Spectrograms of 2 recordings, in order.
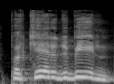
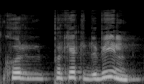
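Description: First: High, very loud sudden outburst; involuntary blurt. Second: High, loud but more controlled question; hesitant repeat. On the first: Henrik's mouth speaking by itself, shouted blurt. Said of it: "Kom det ut av Henrik". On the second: Henrik repeating the question when asked, controlled but insistent. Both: Acted.

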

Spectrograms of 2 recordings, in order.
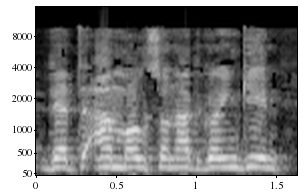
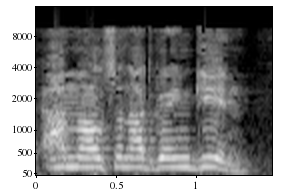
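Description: First: I'm hit hardest, the rest slow and even; stress on I'm. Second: Slow, with "also" carrying the main weight and a falling end; stress on also. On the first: Teacher showing the class where the emphasis falls, stressing I'm. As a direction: lean on "I'm" as if to say "I too". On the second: Teacher repeating the verse to the class, now stressing also. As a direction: lean on "also" as if to say "also not". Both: Shown as a demonstration. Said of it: "What is the emphasis here?".

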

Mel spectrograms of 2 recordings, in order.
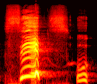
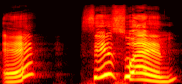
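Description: First: Much higher and louder, laughing through "Since when?"; laughing disbelief. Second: Loud, higher, stunned "since when?"; shocked disbelief. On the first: Host repeats her reaction to his claim, laughing loudly in disbelief. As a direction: crack up while repeating the question. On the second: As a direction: blurt it out in sheer disbelief. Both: Retold or imitated. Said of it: "I was like".

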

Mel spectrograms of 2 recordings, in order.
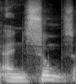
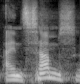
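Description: First: "Sums" said with an oo vowel; "Sums" in place of Sams, offhand; mispronounced name. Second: "Sams" stressed high with an ah vowel; raised-pitch, insistent "Sams"; called-out correction. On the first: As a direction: casually garble the name as "Sums". Fireman garbles the name Sams. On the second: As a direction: correct the name firmly, punching "Sams". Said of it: "rief sie". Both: A narrator's reading.

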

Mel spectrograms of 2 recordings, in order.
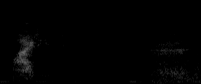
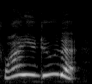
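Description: First: Slow, barely audible whisper; whispered question. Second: High-pitched exasperated question; exasperated scolding. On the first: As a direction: whisper it very slowly under the breath. Startled aside to something nearby. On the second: Scolding after finding it was Stitch. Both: Real, not acted.

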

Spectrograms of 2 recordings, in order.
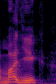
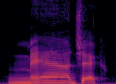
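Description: First: "magic" as MAH-yeek; pronunciación errónea. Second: "magic" slow, MEH-jek; pronunciación correcta. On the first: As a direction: say "magic" with open a, y and ee. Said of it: "pensabas que se decía magic". ("magic" mal dicho, «mayik») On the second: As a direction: draw out "magic" with short e vowels, hard j. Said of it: "Y no, es magic". ("magic" lento, «meee-dchek») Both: Shown as a demonstration.

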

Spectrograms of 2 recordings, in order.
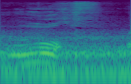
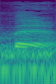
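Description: First: "moof" as a tongue-slip for "math"; a stumbled "moof" in place of "math"; fumbled word. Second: Said in the usual way. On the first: Shown as a demonstration. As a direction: trip over "moof" before landing on "math". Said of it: "at math". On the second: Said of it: "let's see how good I am at".

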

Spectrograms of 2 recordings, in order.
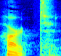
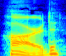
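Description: First: Heart ending in a crisp /t/; heart, closing on a sharp t; option B. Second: Hard ending in a voiced /d/; option A. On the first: Teacher reading choice B, heart with a t ending. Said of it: "or B". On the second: Teacher reading choice A, hard with a d ending. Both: Shown as a demonstration.

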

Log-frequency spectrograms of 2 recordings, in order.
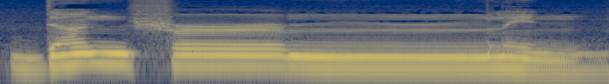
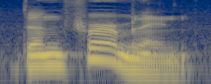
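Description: First: Dunfermline drawn out very slowly, syllable by syllable; careful first try at a hard name; sounding out slowly. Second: Dunfermline said at normal speed with a firm falling end; final take of the tricky name; settled pronunciation. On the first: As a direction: feel your way through Dunfermline, slowly. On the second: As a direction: land on Dunfermline with confidence. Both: Shown as a demonstration. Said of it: "I'm gonna really mess up this name".

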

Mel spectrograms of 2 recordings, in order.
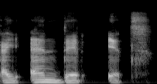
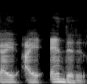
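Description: First: "ended it" drawn out at half speed; slow emphasis. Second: Said in the usual way. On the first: Real, not acted. Man proud he broke it off, "ended it" slow and emphatic. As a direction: separate and stretch "ended it" for weight.

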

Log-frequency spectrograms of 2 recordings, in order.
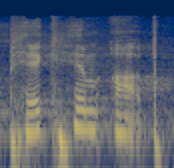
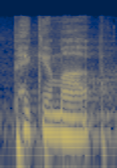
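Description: First: Slow, soft, weighted command; Lord's repeated command. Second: Holy Spirit speaking. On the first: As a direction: spell it out word by word, quietly insistent. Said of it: "the second time, the Lord says". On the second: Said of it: "the Holy Spirit speaks to me". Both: Retold or imitated.

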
